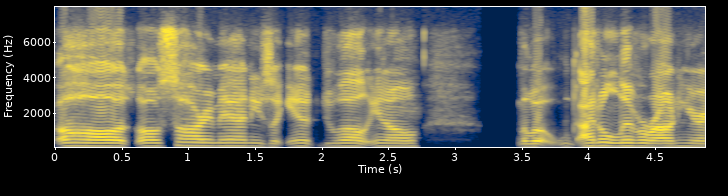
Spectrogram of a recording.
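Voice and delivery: a hint of sheepish excuse-making; flustered apologetic driver. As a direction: lightly voice a man fumbling an apology.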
